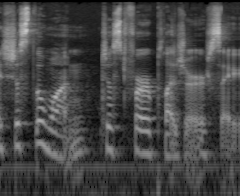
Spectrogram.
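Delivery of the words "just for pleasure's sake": ordinary talk, nothing marked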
